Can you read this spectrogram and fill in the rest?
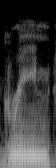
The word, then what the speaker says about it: Gruene: which is in this small town called Green. It's spelled like German G-R-U-E-N-E.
